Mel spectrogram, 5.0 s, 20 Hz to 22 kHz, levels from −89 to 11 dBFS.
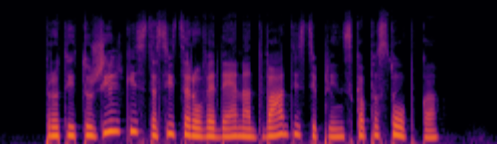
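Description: No technical faults can be heard anywhere in this speech recording.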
